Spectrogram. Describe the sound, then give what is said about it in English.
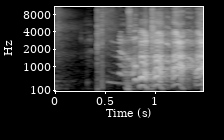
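Two quick, sharp slaps of hands right up close, made near a microphone as a sound effect, followed at once by a voice chattering and laughing with bouncing, rising-and-falling pitch. “Tessa's slapping my hands right now.”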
